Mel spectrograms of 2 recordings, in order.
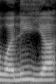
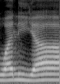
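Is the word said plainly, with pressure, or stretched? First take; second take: with pressure; stretched. First: The middle consonant is pressed and doubled. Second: The ya sound is stretched out long. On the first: "वलिया ऐसे नहीं पढ़ना, यहाँ पे तशदीद नहीं है तो यहाँ पे प्रेशर नहीं डालना" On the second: "वलिया स्ट्रेच भी नहीं करना"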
